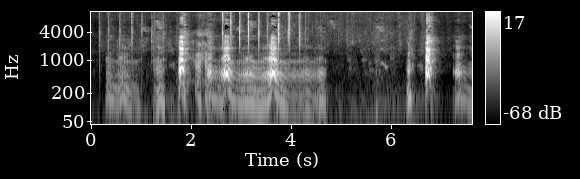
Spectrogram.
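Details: Village mother dog guarding her four puppies, barking at a person who approached to play with them: sharp, irregular barks mixed with low rumbling growls, then a pause before two more barks.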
